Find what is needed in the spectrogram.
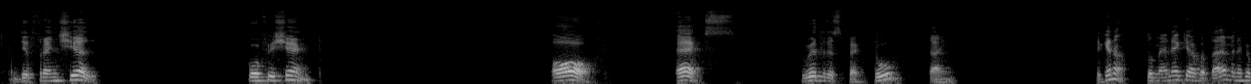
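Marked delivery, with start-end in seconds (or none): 0.1-9.5 drawn out term by term with long pauses; slow, portentous technical pronouncement; intimidating jargon. Shown as a demonstration. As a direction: unveil the scary term one piece at a time. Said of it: "डराने के लिए मैंने क्या बोल दिया".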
